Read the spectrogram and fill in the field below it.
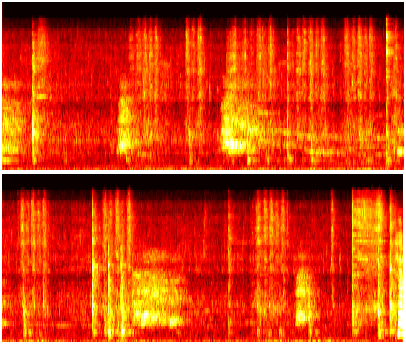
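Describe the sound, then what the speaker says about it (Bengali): Bare hands squish and stir ash gourd leaves through spice paste in a metal dish, producing intermittent wet mixing and clinking bursts with quiet pauses between, no talking. "এবার পাতাটা এইভাবে আমি ঘেঁটে দেব।"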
